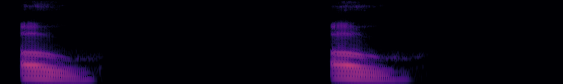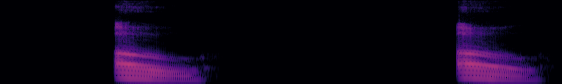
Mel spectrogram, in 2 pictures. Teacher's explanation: So we start in that position here and the tongue needs to move up more to the sort of back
